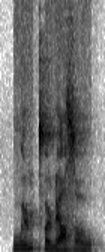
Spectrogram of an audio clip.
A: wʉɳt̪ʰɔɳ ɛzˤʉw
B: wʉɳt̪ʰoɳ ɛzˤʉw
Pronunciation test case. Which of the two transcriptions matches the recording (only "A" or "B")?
B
